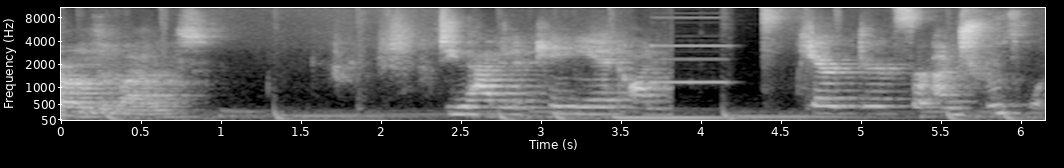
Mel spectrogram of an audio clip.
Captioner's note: beep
